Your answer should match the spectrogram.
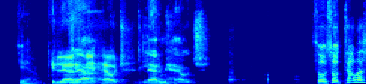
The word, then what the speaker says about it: Guilherme Held: pronounce his name? Yeah. Guilherme Yeah. Held. Guilherme Held.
